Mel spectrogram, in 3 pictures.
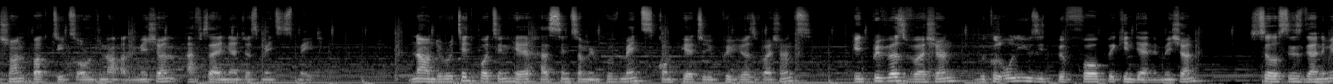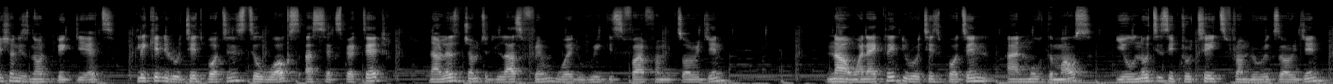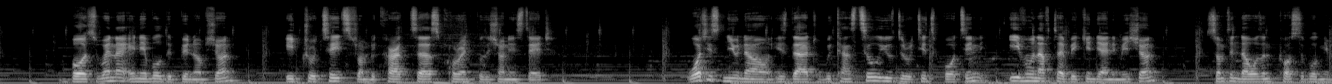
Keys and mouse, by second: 14.7 drag, 16.8 click, 18.5 click, 27.3 click, 27.9 click, 37.3 click.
